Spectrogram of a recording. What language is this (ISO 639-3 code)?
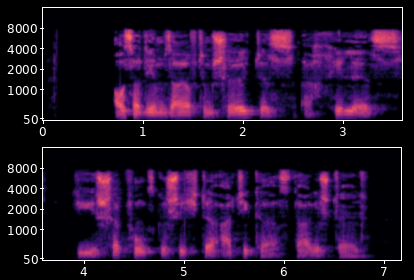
deu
